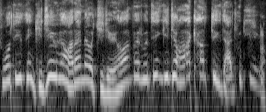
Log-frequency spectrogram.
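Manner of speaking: very high Brummie accent, rattled off fast. Showing how someone from Wolverhampton speaks, Roy's Brummie accent. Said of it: "So Roy speaks a bit like this".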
